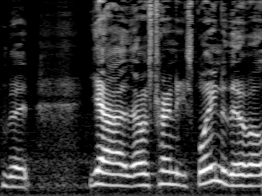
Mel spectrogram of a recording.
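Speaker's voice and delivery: ordinary talk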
